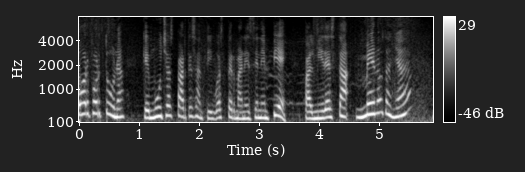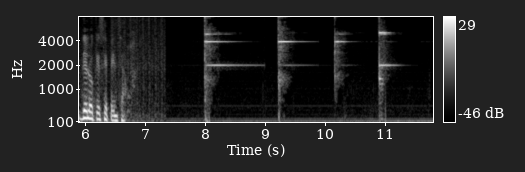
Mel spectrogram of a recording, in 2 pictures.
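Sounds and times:
speech: 0:00.0 - 0:06.9
hammer strike sound effect: 0:08.0 - 0:11.3.

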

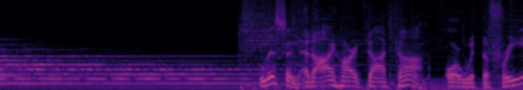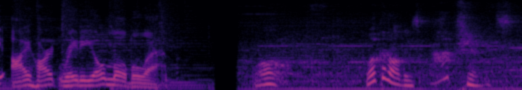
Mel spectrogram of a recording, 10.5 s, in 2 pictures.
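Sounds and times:
large bell ringing: 0:00.0 - 0:02.4
speech: 0:02.6 - 0:07.0, 0:07.8 - 0:08.2, 0:08.9 - 0:10.4.

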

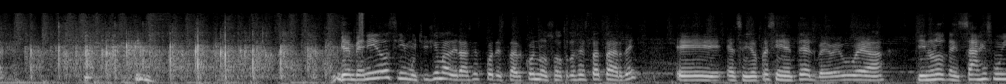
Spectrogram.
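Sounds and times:
audience applause for the hosts: 0:00.0 - 0:03.5
speech: 0:01.4 - 0:01.7, 0:03.4 - 0:10.0.

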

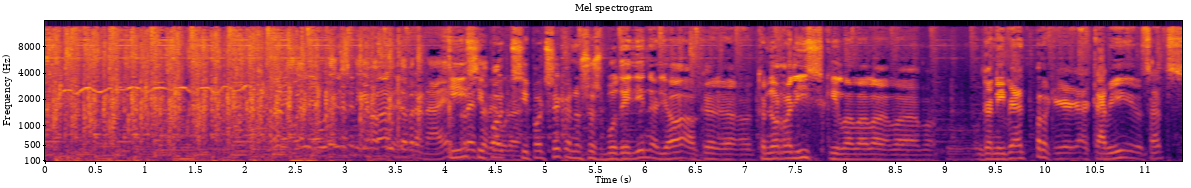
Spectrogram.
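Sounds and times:
audience applause: 0:00.0 - 0:04.6
speech: 0:03.9 - 0:11.3.

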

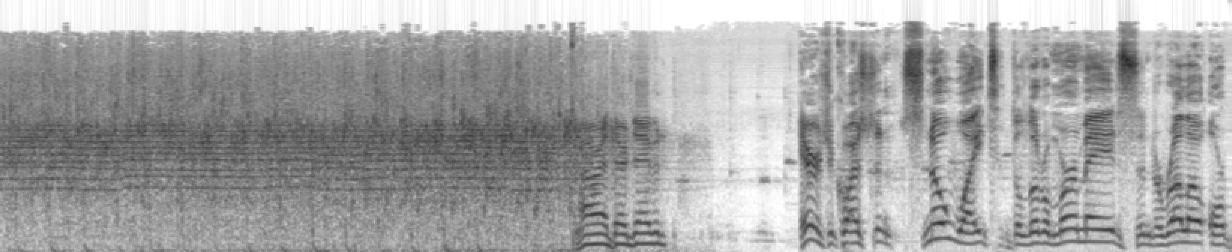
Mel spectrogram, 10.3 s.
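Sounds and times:
audience applause: 0:00.0 - 0:05.9
speech: 0:04.8 - 0:05.8, 0:06.7 - 0:10.2.

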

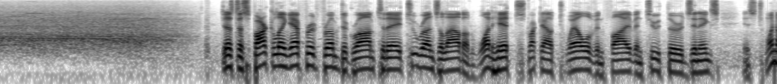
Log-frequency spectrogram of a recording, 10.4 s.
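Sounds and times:
large stadium crowd ovation with clapping and cheering: 0:00.0 - 0:02.7
speech: 0:03.0 - 0:10.3.

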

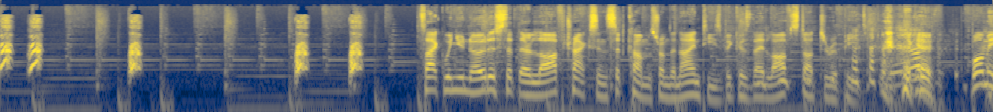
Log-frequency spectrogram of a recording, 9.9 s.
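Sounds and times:
Dachshund barking: 0:00.0 - 0:00.5, 0:01.3 - 0:01.5, 0:02.9 - 0:03.7
speech: 0:04.2 - 0:09.9
laughter: 0:08.4 - 0:09.9.

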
